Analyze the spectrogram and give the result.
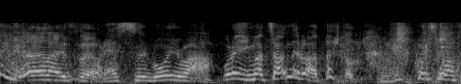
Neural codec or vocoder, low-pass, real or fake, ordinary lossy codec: codec, 16 kHz, 4.8 kbps, FACodec; 7.2 kHz; fake; MP3, 48 kbps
